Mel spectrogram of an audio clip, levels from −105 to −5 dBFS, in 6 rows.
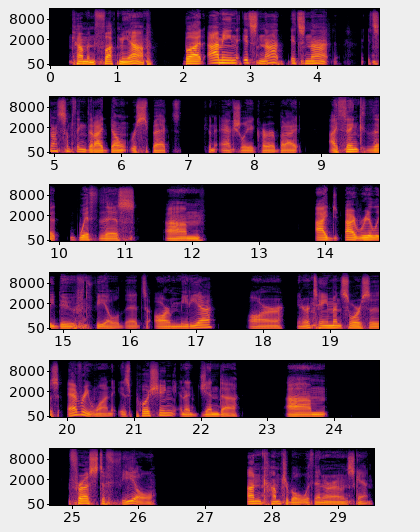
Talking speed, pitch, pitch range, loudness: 115 wpm, 105 Hz, 95-130 Hz, -31 LUFS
